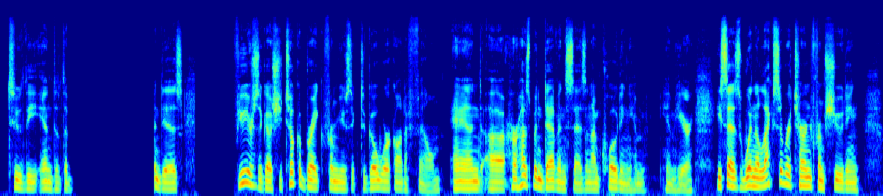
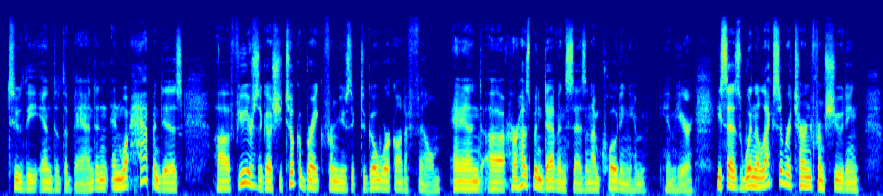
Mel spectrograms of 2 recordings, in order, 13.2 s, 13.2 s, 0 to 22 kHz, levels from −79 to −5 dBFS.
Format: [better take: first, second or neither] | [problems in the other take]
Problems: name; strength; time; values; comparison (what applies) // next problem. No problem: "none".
second | audio cutting out; at 1 s for 1 s and at 3 s for 0.5 s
